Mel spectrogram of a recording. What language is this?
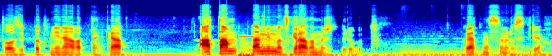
Bulgarian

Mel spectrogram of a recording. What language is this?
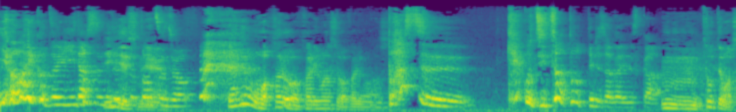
Japanese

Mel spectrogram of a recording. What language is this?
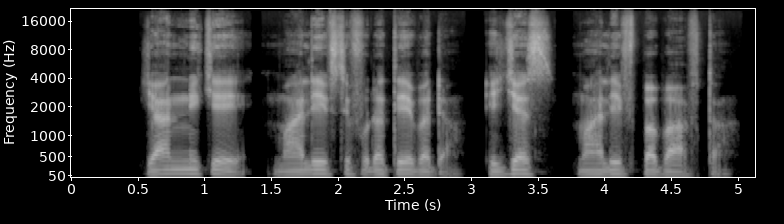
Oromo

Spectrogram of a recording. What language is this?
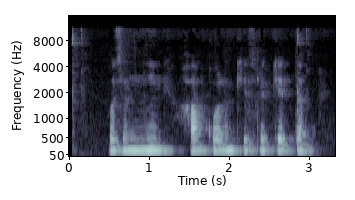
Uzbek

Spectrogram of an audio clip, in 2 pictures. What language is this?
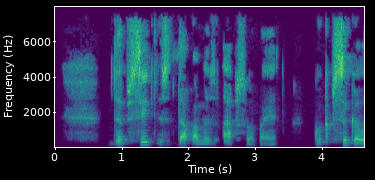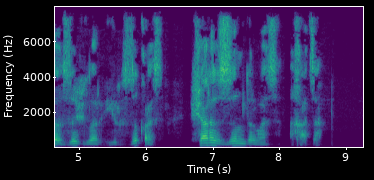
Abkhazian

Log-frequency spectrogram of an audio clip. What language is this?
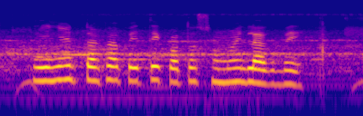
Bangla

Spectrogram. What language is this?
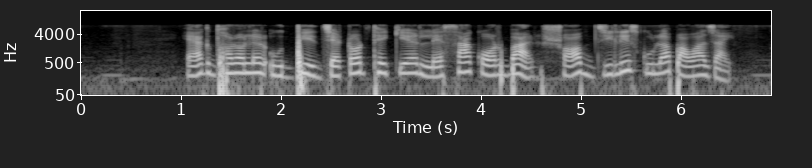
Bangla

